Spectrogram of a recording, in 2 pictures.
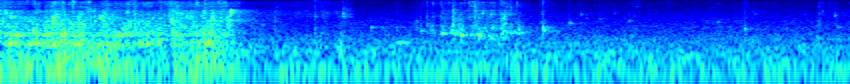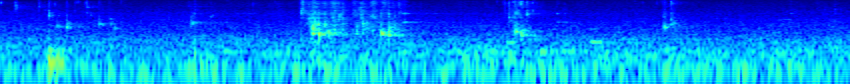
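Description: Tap water running into a stainless-steel saucepan, stopping about a second in. Then a few scattered light splashes and drips as sweetcorn kernels are tipped from a glass bowl into the water in the pan.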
